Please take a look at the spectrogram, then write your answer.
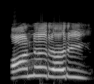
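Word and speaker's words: honorary: ऑनररी, ऑनररी, H silent है इन दोनों में, है ना।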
